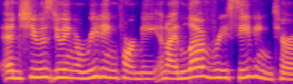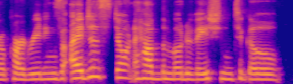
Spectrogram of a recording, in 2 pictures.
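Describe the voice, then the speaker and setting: A woman's voice: a little high, fairly even intonation, fairly quick. A woman guest who talks about her spiritual work in a chatty, enthusiastic, rambling way. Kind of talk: casual video interview chat.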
